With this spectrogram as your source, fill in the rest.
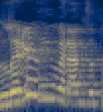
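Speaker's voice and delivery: high, loud voice breaking mid-word. After suddenly feeling lightheaded, speaking with voice cracking. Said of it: "my voice just cracked".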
